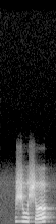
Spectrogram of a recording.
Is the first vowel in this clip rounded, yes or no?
yes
